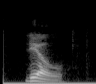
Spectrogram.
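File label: "lieu2", Teochew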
